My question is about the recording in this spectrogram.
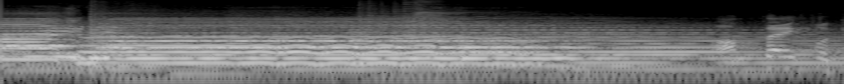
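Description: A group of voices singing a hymn together, holding one long final chord with a wavering pitch that fades out near the end.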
